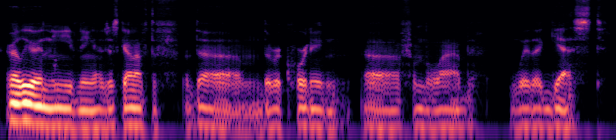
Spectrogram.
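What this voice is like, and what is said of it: Hoarse, congested voice. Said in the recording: “sorry about my voice ... a very nasty sore throat and congestion ... forgive my voice if it sounds hoarse”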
